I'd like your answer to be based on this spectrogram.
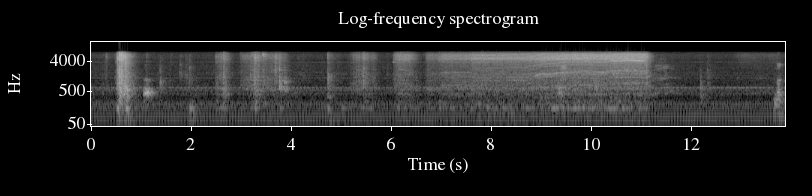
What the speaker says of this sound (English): I can screw in aluminium pretty easy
